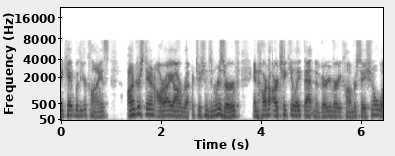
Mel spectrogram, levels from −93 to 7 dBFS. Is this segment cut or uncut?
uncut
